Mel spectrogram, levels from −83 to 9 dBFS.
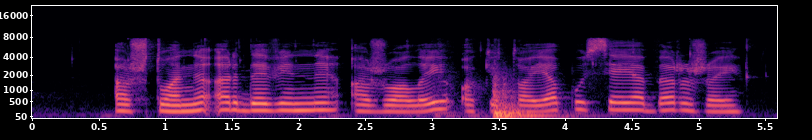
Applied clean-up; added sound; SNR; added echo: none; Drip; 10 dB; none.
